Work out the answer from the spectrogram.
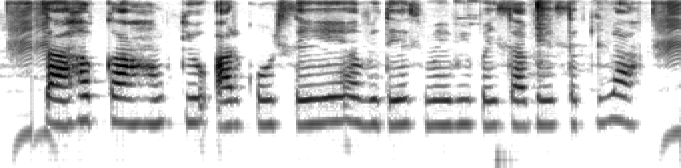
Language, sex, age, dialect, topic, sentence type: Bhojpuri, female, <18, Western, banking, question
